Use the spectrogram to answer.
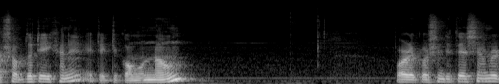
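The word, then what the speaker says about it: নঞ: এটা উচ্চারণটা অনেক সময় নই করা হয় বাংলা একাডেমির উচ্চারণ অভিধান সহ অন্যান্য যে অভিধানগুলোতে আছে সেগুলোতে ন বলা হয়।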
